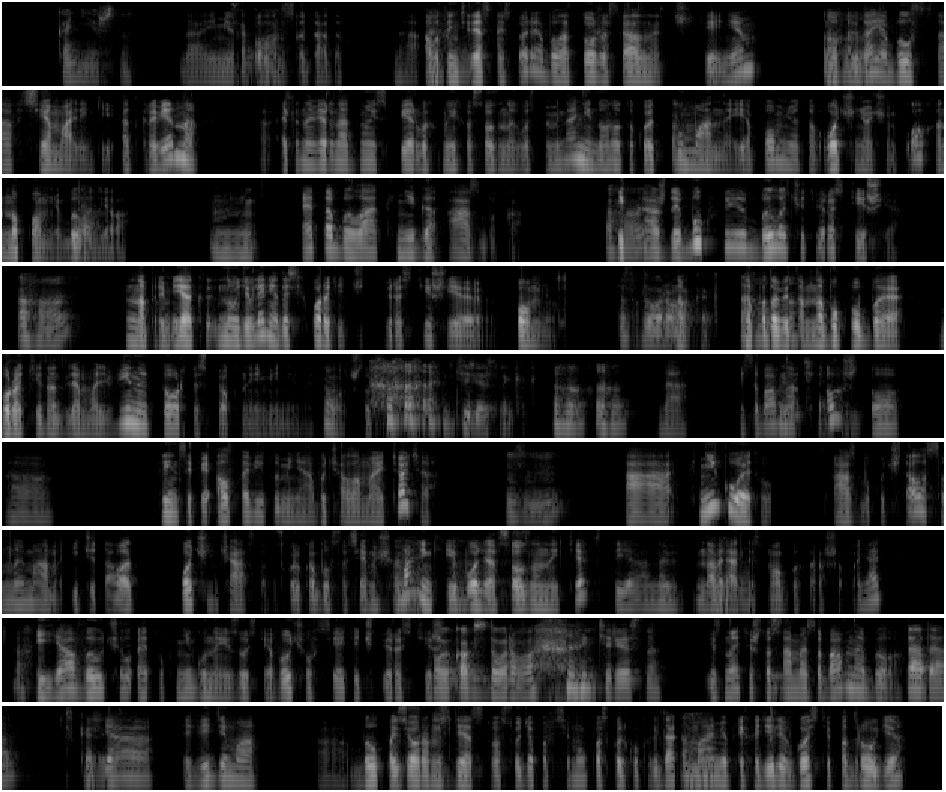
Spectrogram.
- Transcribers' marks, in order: other background noise; tapping; laugh; laugh; sniff
- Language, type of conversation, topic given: Russian, unstructured, Какая традиция из твоего детства тебе запомнилась больше всего?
